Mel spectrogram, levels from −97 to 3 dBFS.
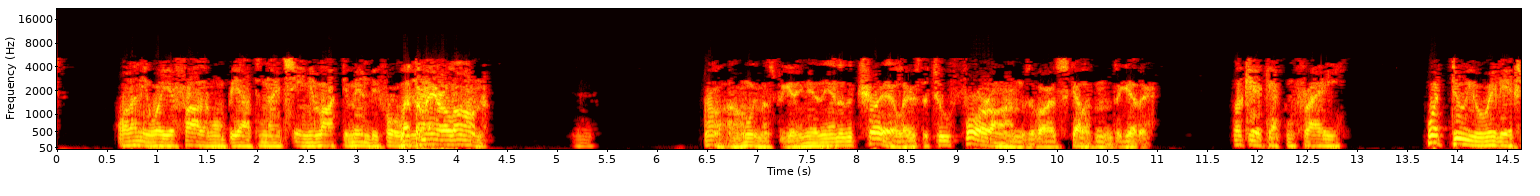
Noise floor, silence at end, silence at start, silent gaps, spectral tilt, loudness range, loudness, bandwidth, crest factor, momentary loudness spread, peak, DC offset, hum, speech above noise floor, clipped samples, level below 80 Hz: under -90 dBFS; 0 s; 0.6 s; none; -10 dB/octave; 6 LU; -22 LUFS; 5.4 kHz; 16 dB; 9 LU; -8 dBFS; under 0.1%; none; over 68 dB; under 0.1%; -38 dBFS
